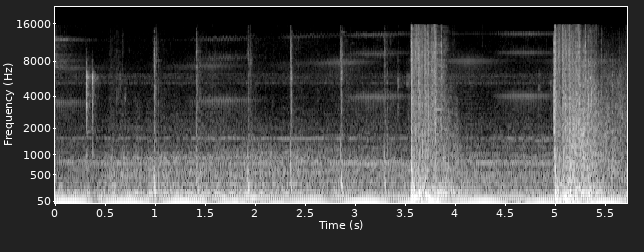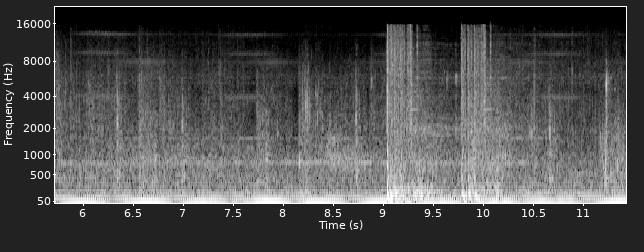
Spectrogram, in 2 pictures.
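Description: Weapons firing in the video game RAGE 2, several sharp isolated shots spaced seconds apart over a low steady hum and faint ticking game ambience, with no talk.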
